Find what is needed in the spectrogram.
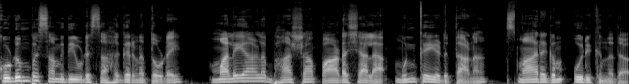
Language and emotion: Malayalam, neutral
